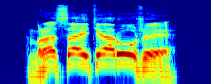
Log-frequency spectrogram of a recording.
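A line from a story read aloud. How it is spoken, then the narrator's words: Shouted. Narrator (Russian): крикнул Бранд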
